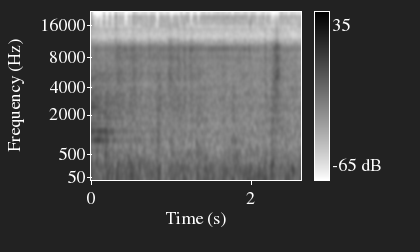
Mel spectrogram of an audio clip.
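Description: An Intercity Express with new LHB AC chair cars rolls into Tirupati station, a loud, steady rumble of wheels on track with rhythmic clickety-clack over the joints, heard from inside the coach.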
